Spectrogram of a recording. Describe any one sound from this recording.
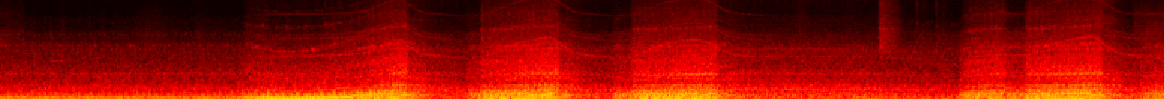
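A truck engine rumbles low and steady, then revs up and down repeatedly as the truck drives.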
